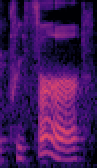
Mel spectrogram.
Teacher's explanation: when I say prefer the way I pronounce it where I live that e is a long e prefer um and then when I say preference I change it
